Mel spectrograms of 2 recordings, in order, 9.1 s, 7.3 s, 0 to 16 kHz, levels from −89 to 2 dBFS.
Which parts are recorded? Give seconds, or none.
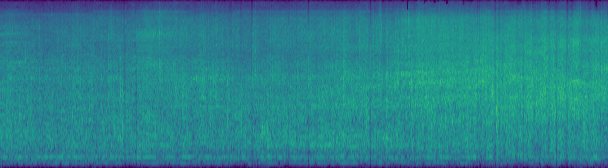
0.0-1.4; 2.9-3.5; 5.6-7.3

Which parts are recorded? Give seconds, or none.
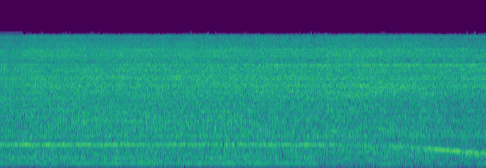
3.0-5.1; 6.2-7.3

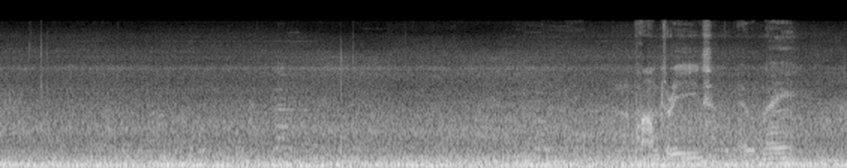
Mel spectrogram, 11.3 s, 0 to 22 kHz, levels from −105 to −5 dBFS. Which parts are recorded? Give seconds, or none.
0.0-3.7; 5.3-8.3; 10.4-11.3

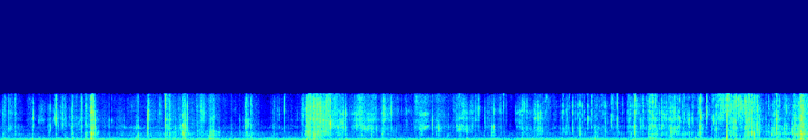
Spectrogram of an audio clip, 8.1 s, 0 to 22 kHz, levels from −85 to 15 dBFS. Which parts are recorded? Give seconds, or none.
5.4-8.1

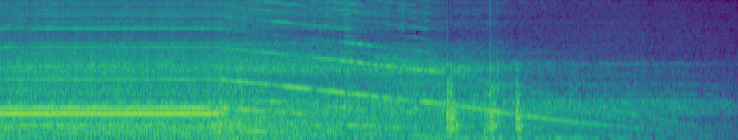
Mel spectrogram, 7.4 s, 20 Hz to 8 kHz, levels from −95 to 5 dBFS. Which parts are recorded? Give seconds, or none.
0.0-7.4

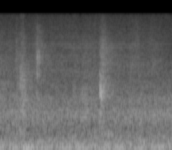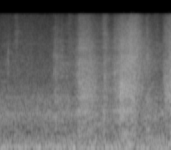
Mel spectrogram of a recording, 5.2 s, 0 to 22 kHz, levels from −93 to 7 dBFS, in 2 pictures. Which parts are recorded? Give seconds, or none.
0.0-3.5; 4.6-5.2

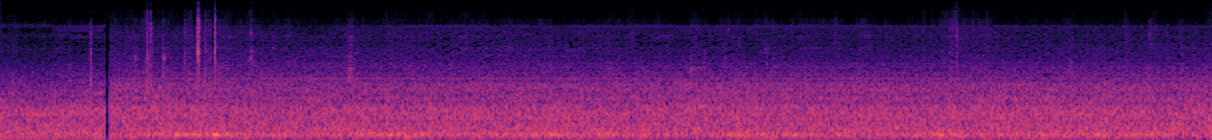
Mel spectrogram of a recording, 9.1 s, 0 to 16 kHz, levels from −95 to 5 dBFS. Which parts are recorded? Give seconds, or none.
0.0-9.1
